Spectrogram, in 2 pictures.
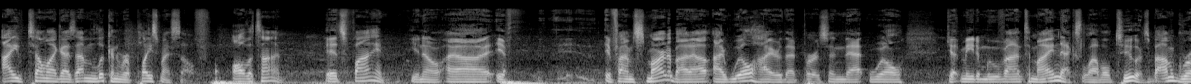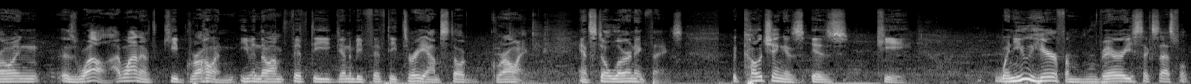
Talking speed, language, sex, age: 190 wpm, English, male, 40-59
